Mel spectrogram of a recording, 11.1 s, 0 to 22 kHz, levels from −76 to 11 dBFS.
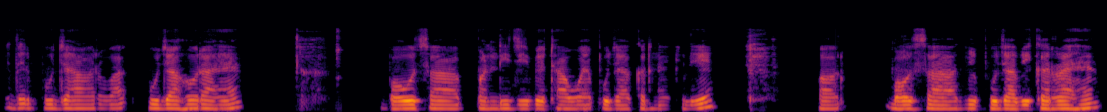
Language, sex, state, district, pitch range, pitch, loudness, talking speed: Hindi, male, Bihar, Jamui, 135-145 Hz, 140 Hz, -21 LUFS, 145 wpm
